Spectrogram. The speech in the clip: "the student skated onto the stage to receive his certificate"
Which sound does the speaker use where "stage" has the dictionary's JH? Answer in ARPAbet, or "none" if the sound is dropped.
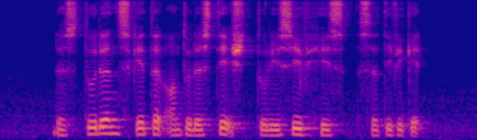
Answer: CH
